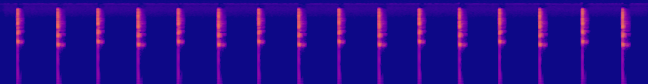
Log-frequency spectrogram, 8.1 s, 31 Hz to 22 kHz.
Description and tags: A ticking sound I used in one of my animations.
Created in 3ML Piano Editor.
